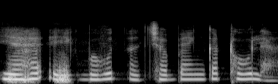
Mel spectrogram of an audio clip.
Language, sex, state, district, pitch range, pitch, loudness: Hindi, female, Uttar Pradesh, Saharanpur, 225-250 Hz, 235 Hz, -18 LUFS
